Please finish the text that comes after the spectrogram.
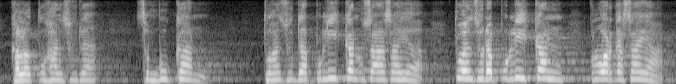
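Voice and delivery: loud, high, mounting declaration; impassioned preaching. Real, not acted. Preacher voicing believers' vows after God restores them, impassioned shout. Preaches a vow at full force.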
